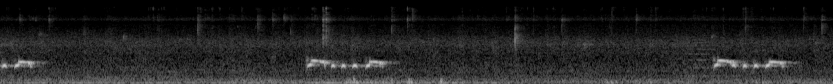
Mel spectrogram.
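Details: Hybrid zebra dove (perkutut) in Semarang, Indonesia, tame and singing around the clock: three similar stuttering coo phrases, each about a second long, repeated roughly every four seconds, over a faint rumble and occasional ticks.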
